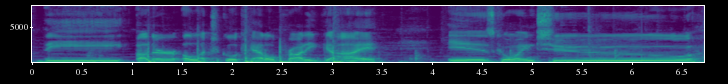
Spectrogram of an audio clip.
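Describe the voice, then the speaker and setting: A man at a mid pitch runs a tabletop game for his players, loose and chatty, often filling pauses with ums and laughing easily. Music plays clearly behind him. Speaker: game master. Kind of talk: running a live-streamed tabletop game.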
